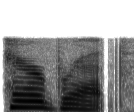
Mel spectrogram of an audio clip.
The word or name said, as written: hairbreadth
